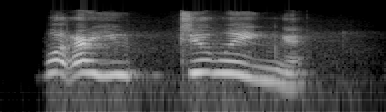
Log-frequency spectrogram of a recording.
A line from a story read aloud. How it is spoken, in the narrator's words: Rodney yelled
